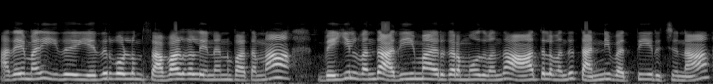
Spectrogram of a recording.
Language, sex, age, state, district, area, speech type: Tamil, female, 30-45, Tamil Nadu, Erode, rural, spontaneous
